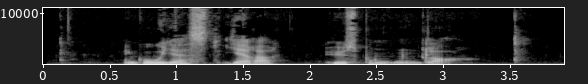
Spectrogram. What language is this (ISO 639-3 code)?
nno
